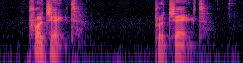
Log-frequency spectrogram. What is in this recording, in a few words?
"project", English; intermediate english pronunciation test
